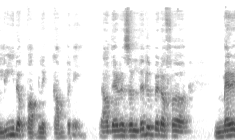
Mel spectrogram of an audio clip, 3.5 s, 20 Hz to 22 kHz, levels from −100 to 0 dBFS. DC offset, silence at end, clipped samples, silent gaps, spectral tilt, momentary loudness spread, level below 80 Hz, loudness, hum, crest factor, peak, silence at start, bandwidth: under 0.1%; 0 s; under 0.1%; none; -7 dB/octave; 15 LU; -78 dBFS; -34 LUFS; none; 16 dB; -18 dBFS; 0 s; 17.5 kHz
